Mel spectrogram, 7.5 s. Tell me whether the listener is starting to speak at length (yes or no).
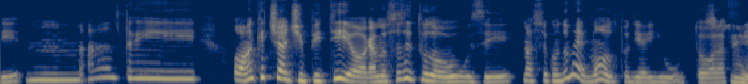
yes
